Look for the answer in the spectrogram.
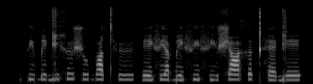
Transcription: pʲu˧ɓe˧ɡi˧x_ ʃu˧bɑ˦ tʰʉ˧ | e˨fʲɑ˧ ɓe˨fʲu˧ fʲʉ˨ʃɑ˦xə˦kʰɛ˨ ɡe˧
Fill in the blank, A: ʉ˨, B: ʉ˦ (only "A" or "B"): B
